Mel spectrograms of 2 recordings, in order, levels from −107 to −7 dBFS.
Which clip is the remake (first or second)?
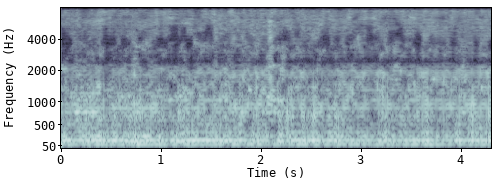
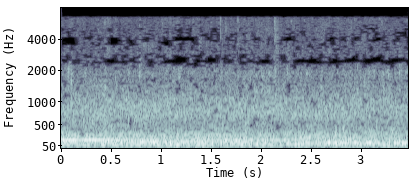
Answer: first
